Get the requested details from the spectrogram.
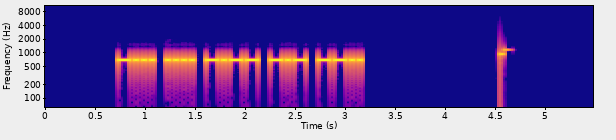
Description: Morse code, heard as a keyed tone, about 29 wpm, 700 Hz. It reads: BHYKZ
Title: Code Groups - 5 Letters - 30wpm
